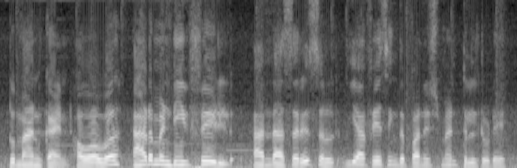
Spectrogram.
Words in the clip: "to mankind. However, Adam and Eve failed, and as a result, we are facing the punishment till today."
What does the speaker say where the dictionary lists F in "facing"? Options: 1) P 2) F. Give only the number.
2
